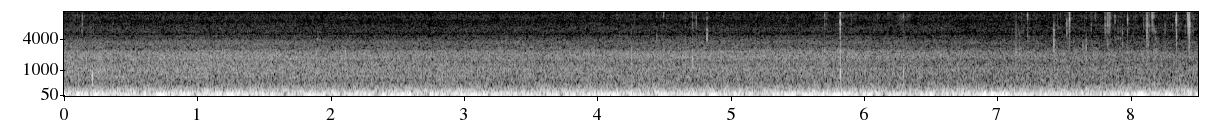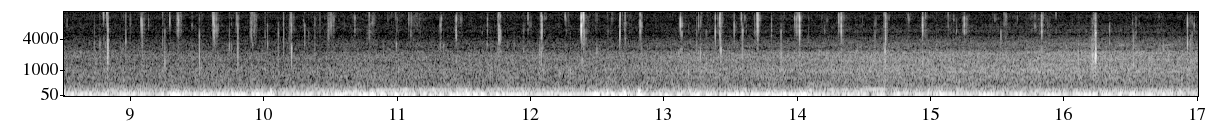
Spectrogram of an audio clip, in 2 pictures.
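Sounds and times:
cat chewing wet food: 4.3 - 17.0.

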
